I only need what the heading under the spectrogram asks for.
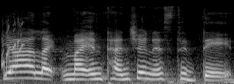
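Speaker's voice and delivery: normal talking voice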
